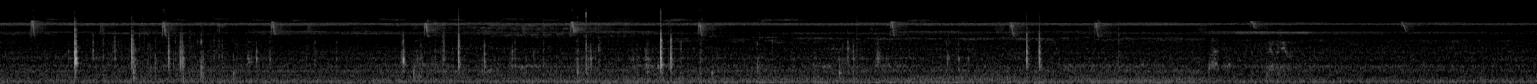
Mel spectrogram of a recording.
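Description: Insects calling steadily at a high pitch, a continuous outdoor insect chorus, with scattered short clicks throughout.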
